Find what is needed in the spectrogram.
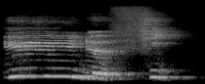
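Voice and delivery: slow, drawn-out listening model; stretched-out word. Shown as a demonstration. Teacher helps pupils listen for F, stretched-out word. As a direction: draw out "Une" long and high, then "fille". Sounding out words to hear F.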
